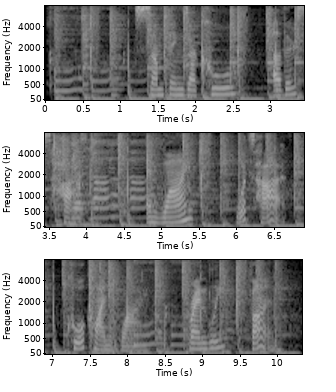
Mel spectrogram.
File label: Radio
